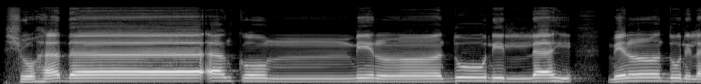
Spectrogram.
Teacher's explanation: من دون اللہ یہاں پر اخفا ہے، نون ساکن کے بعد دال ہے. اور دون اللہ میں لفظ اللہ کو آپ نے باریک پڑھنا ہے، کیونکہ لفظ اللہ سے پہلے نون کی نیچے زیر ہے، آپ نے اس کو ہرگز لمبا نہیں کرنا، دون اللہ نہیں کرنا بلکہ دون اللہ ایسے کر کے پڑھنا ہے.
